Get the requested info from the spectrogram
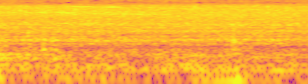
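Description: Potato fries deep-frying in hot oil in a pan, a steady sizzle as they are left to brown further.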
